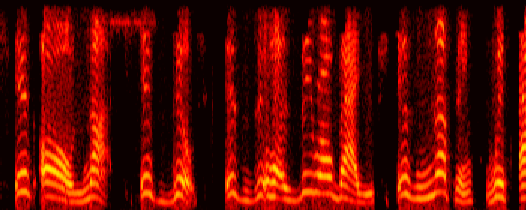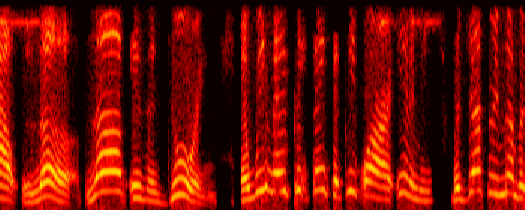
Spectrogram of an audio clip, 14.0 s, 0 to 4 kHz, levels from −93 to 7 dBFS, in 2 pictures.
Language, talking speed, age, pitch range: English, 125 wpm, 40-59, 230-330 Hz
